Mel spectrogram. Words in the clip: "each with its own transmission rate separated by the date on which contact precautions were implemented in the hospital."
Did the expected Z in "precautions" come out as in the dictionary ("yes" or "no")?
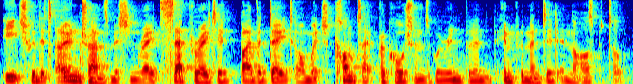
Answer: yes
